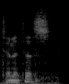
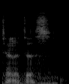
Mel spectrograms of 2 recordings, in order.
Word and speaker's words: tinnitus: My parents growing up were audiologists, so my dad literally works with people with tinnitus, or as he called it, tinnitus. Both pronunciations are correct, but I grew up with tinnitus.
